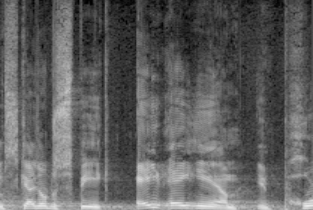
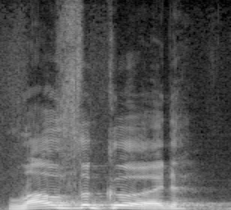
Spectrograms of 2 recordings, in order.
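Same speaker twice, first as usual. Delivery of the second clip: stretched out word by word; drawn-out emphatic phrasing; very slow emphasis; much slower than usual. Shown as a demonstration. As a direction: say it very slowly so it sinks in. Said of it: "write this down".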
